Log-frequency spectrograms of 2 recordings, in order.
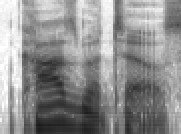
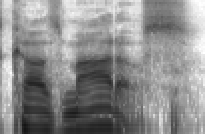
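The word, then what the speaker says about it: Cosmatos: I was saying it wrong in previous pods. Cosmos. I thought it was Cosmos. It's Cosmados.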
